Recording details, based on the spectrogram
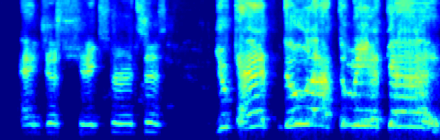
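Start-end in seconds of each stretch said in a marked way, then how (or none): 2.2-4.4 acted, shrill, very high, slow, frantic, desperate scream. Playing a character who shakes a fallen ally: screaming in character. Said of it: "he's still screaming".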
